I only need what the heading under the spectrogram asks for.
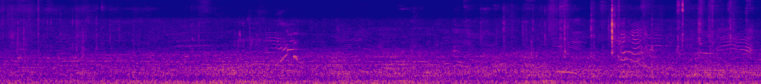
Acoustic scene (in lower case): residential area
